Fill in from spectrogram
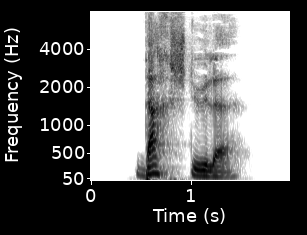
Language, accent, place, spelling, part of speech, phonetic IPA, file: German, Germany, Berlin, Dachstühle, noun, [ˈdaxʃtyːlə], De-Dachstühle.ogg
- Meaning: nominative/accusative/genitive plural of Dachstuhl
